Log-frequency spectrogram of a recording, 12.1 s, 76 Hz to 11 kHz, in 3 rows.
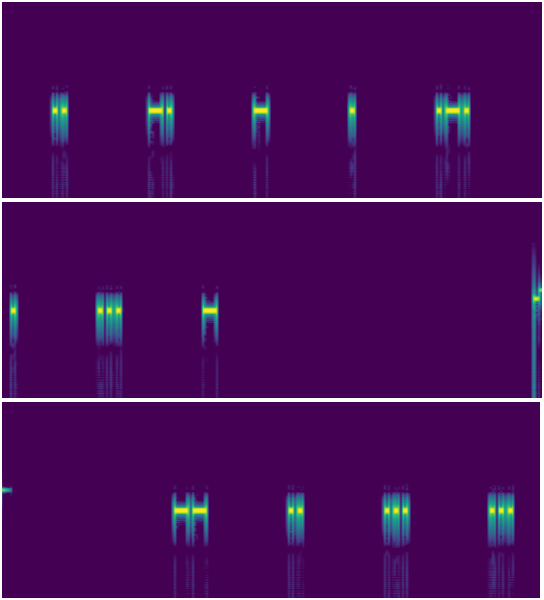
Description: Morse code, heard as a keyed tone, about 36 wpm, spaced as for 12 wpm, 690 Hz. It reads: INTEREST MISS
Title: 6x Character Spacing - Top 500 Words - 35wpm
